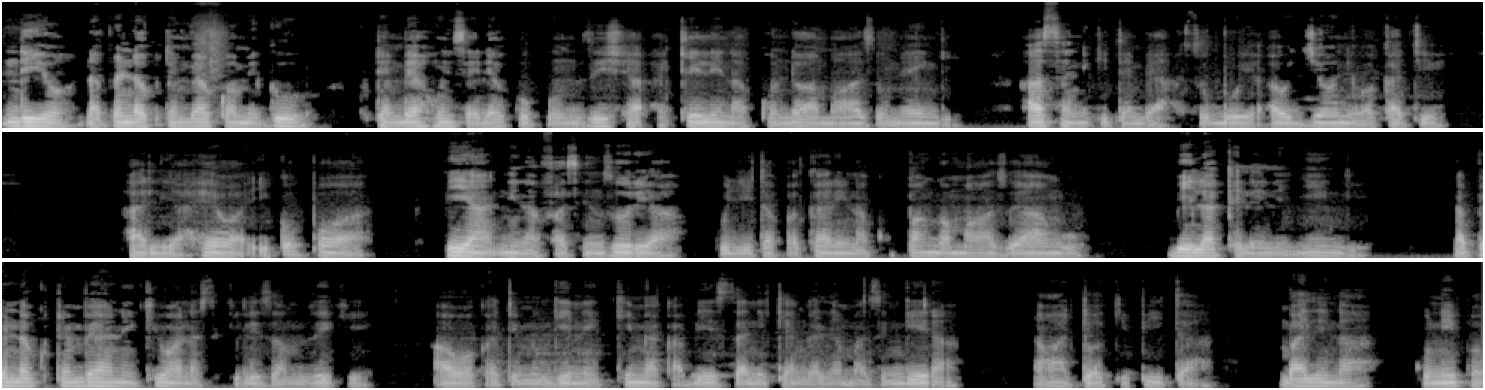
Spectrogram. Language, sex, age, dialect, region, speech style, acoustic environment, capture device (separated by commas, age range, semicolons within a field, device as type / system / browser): Swahili, male, 18-24, Kenya - Nairobi Sheng-influenced, Kenya, focused, silence, mobile / Linux / Chrome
